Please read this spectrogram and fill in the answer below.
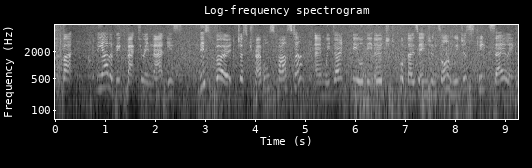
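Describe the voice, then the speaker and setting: A woman's high-pitched voice with ordinary pitch variation, dry with no echo, over noticeable background noise. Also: moderate pace. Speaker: sailing travel vlogger. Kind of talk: casual vlog chat. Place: boat. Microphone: phone near.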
